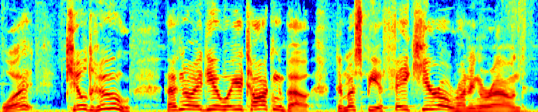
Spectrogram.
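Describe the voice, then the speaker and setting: A man's voice: very high-pitched, lively intonation, a little fast. A man voicing a goofy, clueless young guy who protests in a whiny, slangy way, in a fan-dubbed visual novel. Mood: defensive. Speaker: voice actor in fan game playthrough. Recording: music under the voice.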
